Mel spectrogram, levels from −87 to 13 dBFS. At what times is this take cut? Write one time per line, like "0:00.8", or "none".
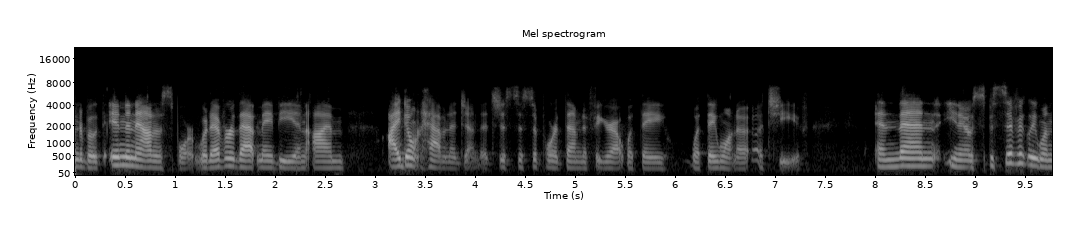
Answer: none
